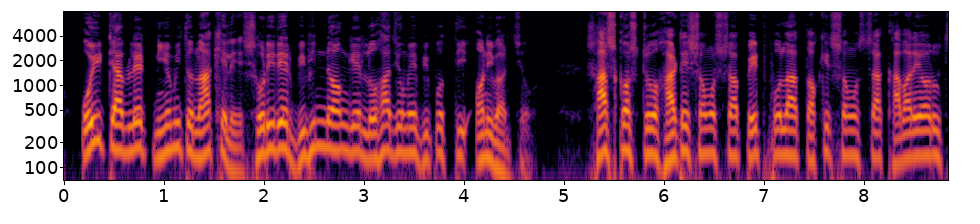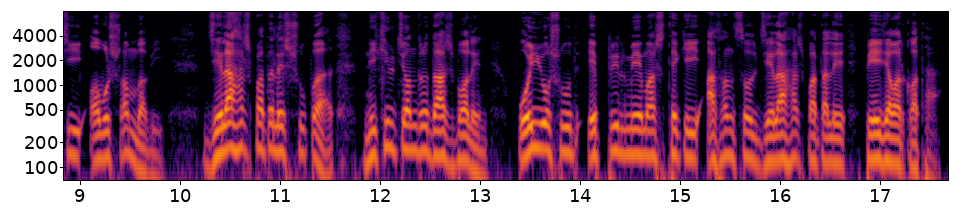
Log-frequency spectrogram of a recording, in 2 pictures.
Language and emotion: Bengali, neutral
